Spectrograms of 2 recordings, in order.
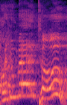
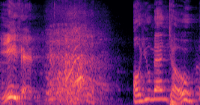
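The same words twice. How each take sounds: First: High, loud, drawn-out British outrage; mock British accent. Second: Incredulous, drawn-out British mimicry; mock British accent. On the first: Comic challenging a British man louder, outraged mock British accent. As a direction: belt it out in a broad British accent. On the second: Comic rejecting a British man's claim, mock British accent. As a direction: throw it back in a broad British accent. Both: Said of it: "I get the accent".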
